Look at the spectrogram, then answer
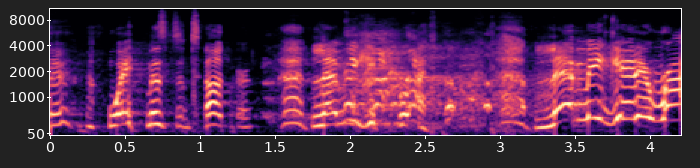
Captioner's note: laughs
